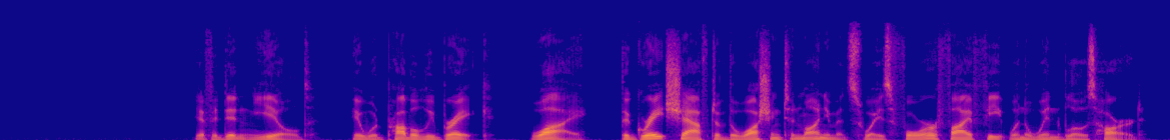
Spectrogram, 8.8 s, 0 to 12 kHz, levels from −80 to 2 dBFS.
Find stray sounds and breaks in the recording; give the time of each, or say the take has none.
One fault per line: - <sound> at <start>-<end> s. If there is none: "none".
none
